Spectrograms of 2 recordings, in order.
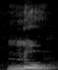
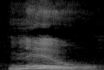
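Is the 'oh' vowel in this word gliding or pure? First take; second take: pure; gliding. First: The vowel is a pure, unchanging 'o'. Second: The vowel glides as a full 'oh' sound. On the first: The speaker calls it wrong. "Many people would say words like" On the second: The speaker calls it right. "you should go like"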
